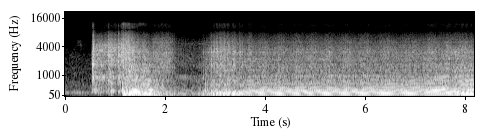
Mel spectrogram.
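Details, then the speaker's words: MK1 Fiesta with a Zetec engine, just converted to fuel injection with the exhaust cut and not yet remade. It cranks, catches and settles into a loud, raw, blaring idle with rasp on revs, louder than it should be. Exhaust leak ahead of the cat. "although the exhaust makes more noise than it should do."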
